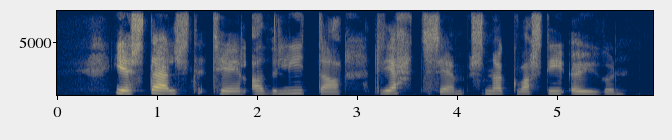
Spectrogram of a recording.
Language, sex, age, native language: Icelandic, female, 12, Icelandic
